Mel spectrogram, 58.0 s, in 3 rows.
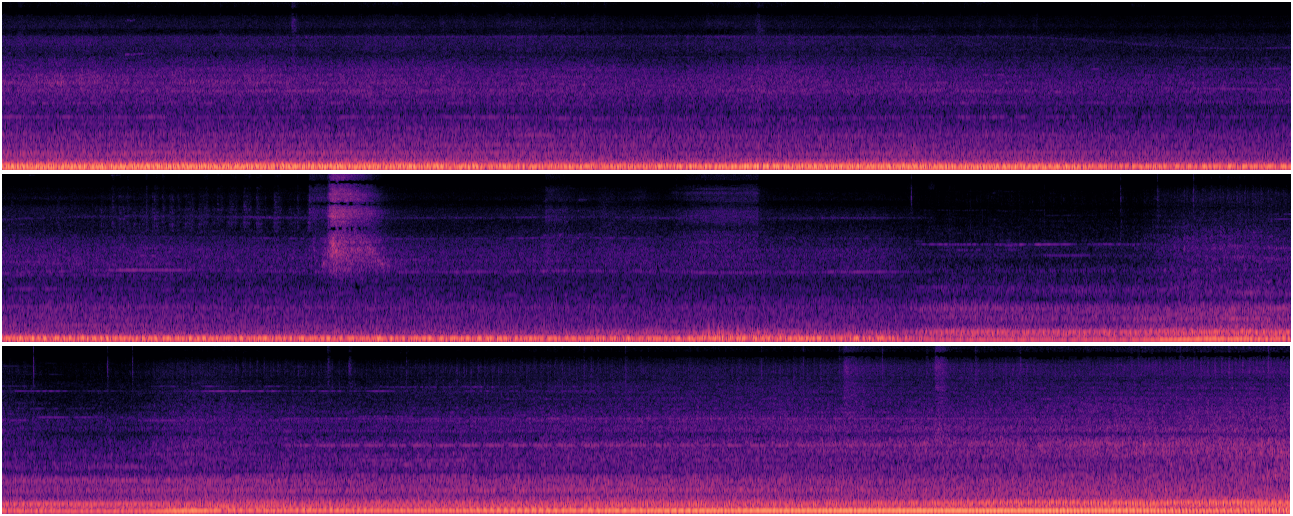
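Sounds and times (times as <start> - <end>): diesel locomotive engines droning: 0.0 - 58.0
freight cars rumbling past: 29.5 - 58.0.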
